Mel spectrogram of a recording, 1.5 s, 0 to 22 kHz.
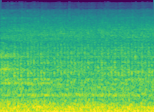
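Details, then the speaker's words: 1974 tri-hull boat with a Mercruiser 3.0 idling at 900 rpm out of gear with a steady, even rumble and no misses; it stumbles and pops around 2000 rpm and won't plane. Timing was checked at about 6 degrees. "Idle's fine. Doesn't seem to want to get up on plane. Let's check the timing. Check the timing. Make sure timing's right. It's idling 900, not in gear."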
